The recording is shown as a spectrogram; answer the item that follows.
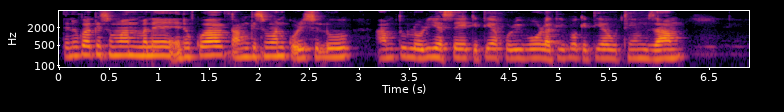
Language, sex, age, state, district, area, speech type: Assamese, female, 45-60, Assam, Kamrup Metropolitan, urban, spontaneous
